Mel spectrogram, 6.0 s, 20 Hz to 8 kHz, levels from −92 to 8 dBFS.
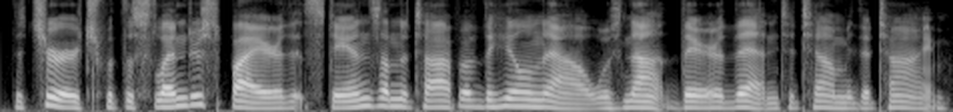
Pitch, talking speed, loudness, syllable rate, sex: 160 Hz, 240 wpm, -18 LUFS, 4.7 syllables/s, female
